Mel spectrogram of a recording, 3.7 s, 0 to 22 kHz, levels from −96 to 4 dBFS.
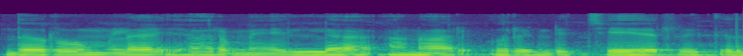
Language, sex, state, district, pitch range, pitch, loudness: Tamil, male, Tamil Nadu, Kanyakumari, 110-115 Hz, 115 Hz, -14 LUFS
